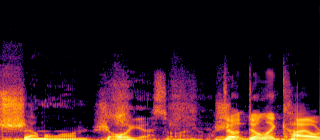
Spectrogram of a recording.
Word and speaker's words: Shyamalan: pronounced Shyamalan.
